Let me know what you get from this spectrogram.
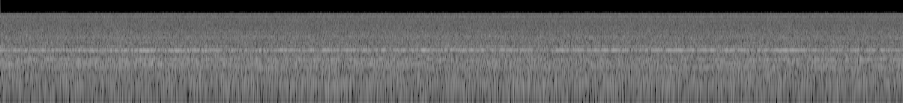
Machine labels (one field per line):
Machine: fan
